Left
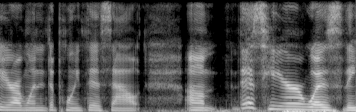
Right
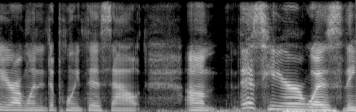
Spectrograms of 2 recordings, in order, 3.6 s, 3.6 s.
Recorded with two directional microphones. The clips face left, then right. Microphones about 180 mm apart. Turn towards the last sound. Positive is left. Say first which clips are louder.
# left 4 dB
turn(degrees=50)  # may be behind; listen again after turning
